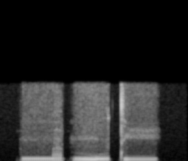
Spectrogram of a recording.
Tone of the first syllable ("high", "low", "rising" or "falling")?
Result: low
